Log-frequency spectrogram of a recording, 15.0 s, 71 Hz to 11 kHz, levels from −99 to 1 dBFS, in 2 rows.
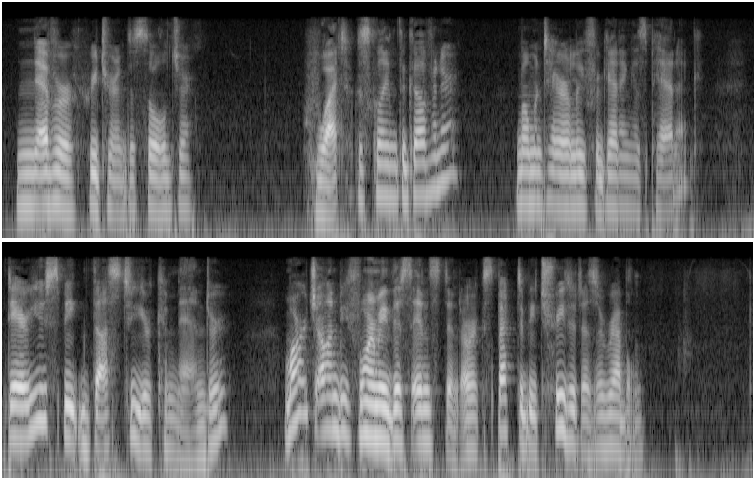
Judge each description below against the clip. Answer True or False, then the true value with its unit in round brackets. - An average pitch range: True (4.3 semitones)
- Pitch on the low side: False (145 Hz)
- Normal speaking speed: False (130 wpm)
